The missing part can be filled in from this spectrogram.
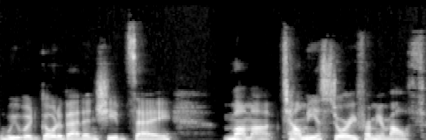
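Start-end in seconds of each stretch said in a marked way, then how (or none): none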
